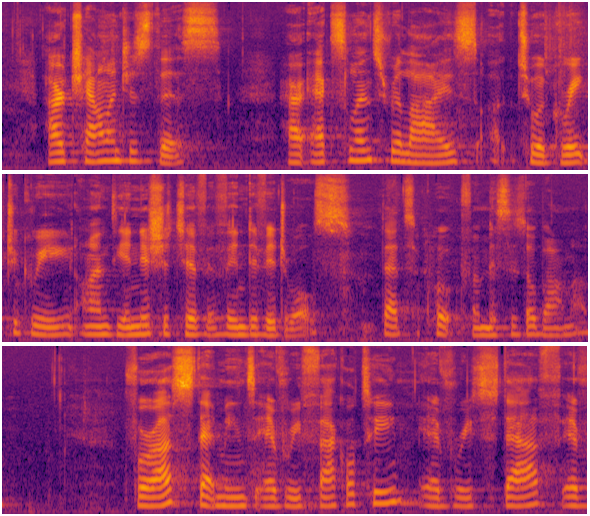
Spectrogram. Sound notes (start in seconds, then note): none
